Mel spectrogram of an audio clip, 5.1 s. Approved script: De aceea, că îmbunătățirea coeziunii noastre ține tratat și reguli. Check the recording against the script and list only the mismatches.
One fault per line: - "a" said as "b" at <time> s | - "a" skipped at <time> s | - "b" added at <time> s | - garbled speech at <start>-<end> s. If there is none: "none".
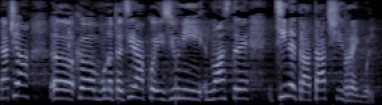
none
